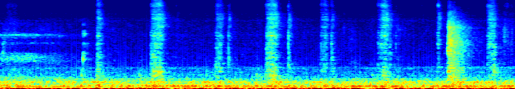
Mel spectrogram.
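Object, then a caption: Graphite pencil on paper sheet. A yellow graphite pencil scratches drawing lines across a thin sheet of white paper lying flat on a wooden table, held in place by the left hand. Short, bright, papery strokes repeat over a steady low rumble.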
